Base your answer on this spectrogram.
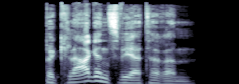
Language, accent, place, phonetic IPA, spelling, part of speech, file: German, Germany, Berlin, [bəˈklaːɡn̩sˌveːɐ̯təʁəm], beklagenswerterem, adjective, De-beklagenswerterem.ogg
- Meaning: strong dative masculine/neuter singular comparative degree of beklagenswert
